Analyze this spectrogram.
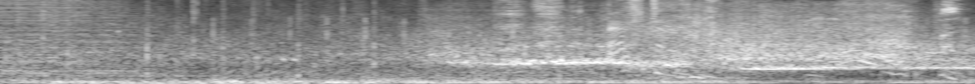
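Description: Tires squeal as a recklessly driven car skids, a loud, continuous roar of engine and road noise with a sustained screech that emerges and holds through the second half.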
